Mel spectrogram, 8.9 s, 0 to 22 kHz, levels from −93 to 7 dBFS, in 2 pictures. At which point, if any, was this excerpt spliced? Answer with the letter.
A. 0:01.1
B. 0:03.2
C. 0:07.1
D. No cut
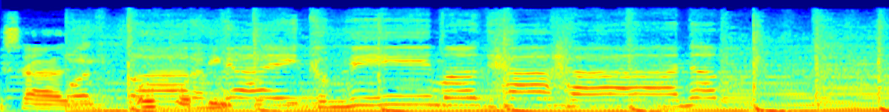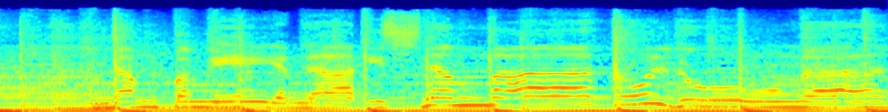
A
